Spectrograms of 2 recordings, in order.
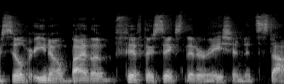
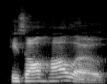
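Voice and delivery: higher, louder exclamation of a devil in a poem; gleeful devil; 10 semitones higher, 9 dB louder than usual. A narrator's reading. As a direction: recite it as the devil's gloating aside, pitched up. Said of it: "the devil giggles".

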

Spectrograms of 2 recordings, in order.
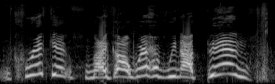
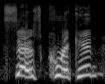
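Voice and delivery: ordinary delivery

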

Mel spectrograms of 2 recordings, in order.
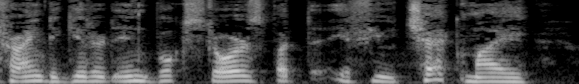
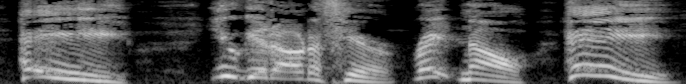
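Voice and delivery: loud, higher angry shout at a trespasser; angry cry; 5 semitones higher, 5 dB louder than usual. Acted. Old man shouting angrily at an intruder on his field. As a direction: yell him off the field, furious. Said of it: "an angry voice cried".

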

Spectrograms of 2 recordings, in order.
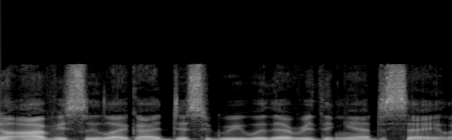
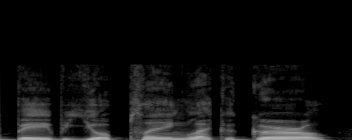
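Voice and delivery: tender; 5 semitones higher, 4 dB louder than usual. Acted. Father to baby daughter about future taunts, tender. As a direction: quote it to a child without the holler.

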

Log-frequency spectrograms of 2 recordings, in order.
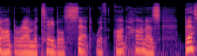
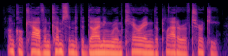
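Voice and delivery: ordinary delivery, nothing marked

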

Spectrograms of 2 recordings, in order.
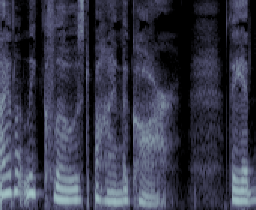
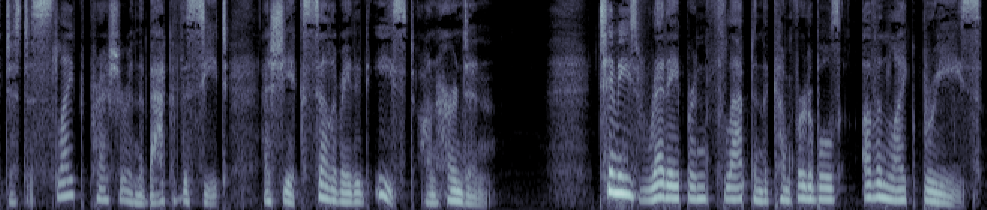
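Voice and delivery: ordinary delivery

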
